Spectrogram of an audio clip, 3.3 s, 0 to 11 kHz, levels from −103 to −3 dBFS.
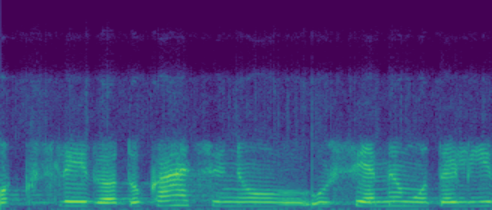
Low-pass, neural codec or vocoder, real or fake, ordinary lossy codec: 7.2 kHz; none; real; Opus, 24 kbps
